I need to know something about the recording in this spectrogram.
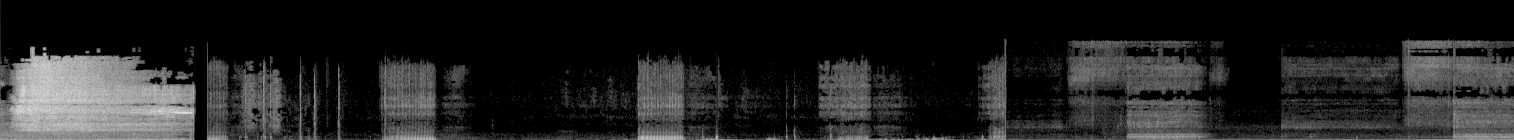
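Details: Compilation of dogs snoring loudly while sleeping; several loud, rattling snores and snorting breaths separated by quieter stretches, with some room noise.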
